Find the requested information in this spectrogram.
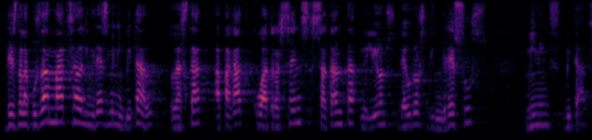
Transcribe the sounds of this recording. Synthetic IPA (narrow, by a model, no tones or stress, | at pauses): d̪ezðələpuzaðəmːaɾt͡ʃəðəliŋɡɾɛzminimbit̪alˠləst̪at̪apəɣat̪kwat̪ɾəsensːət̪ant̪əmilionzd̪ɛwɾozd̪iŋɡɾɛsus | minimzbit̪a̰lˠs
